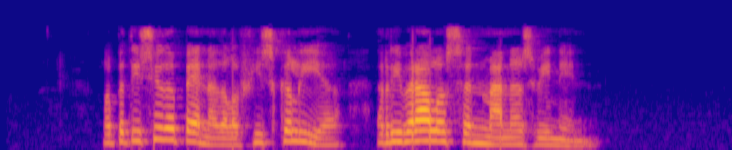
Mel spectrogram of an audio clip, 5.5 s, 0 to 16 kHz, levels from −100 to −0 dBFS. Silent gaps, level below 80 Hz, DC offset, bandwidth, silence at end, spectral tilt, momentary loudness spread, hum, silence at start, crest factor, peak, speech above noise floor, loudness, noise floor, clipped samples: none; -68 dBFS; under 0.1%; 8.2 kHz; 1.05 s; -4 dB/octave; 19 LU; none; 0.75 s; 22 dB; -6 dBFS; 58 dB; -26 LUFS; -85 dBFS; under 0.1%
